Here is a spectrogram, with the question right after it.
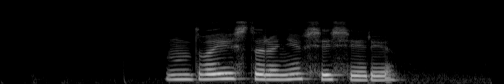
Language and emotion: Russian, neutral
